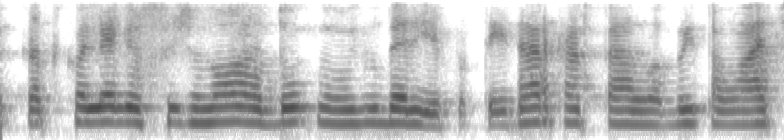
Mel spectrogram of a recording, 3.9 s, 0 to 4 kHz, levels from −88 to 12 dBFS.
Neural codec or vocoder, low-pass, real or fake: codec, 44.1 kHz, 2.6 kbps, SNAC; 3.6 kHz; fake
